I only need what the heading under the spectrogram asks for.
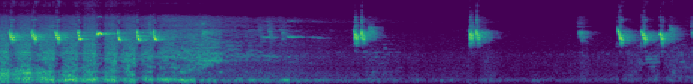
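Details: Kurincang in lively song for training other birds: a fast run of high chirps over low rumbling, then isolated bright notes spaced a second or more apart in near silence, ending with a quick cluster of chirps.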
